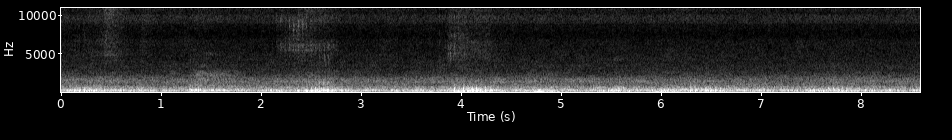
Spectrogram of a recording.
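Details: Purring from a cat said to be in a grumpy mood: a soft, continuous low throb with gentle swells around two and a half and four seconds, and faint background hum.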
